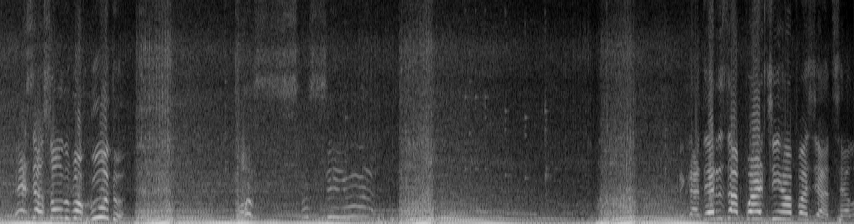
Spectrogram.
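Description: A sports car engine rumbles and revs up in short bursts.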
